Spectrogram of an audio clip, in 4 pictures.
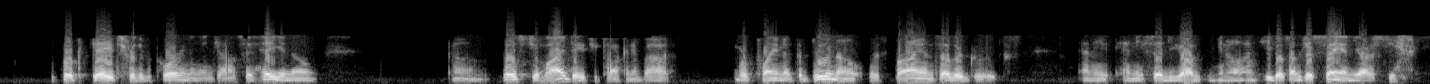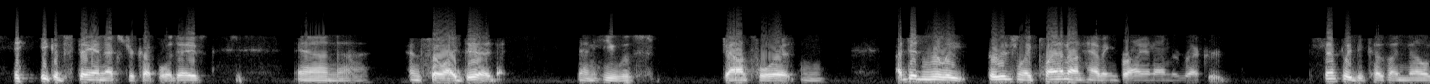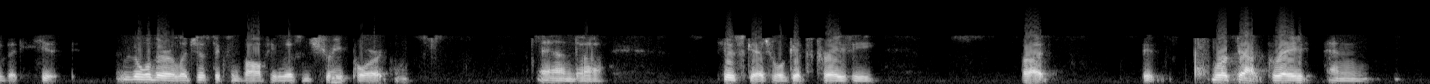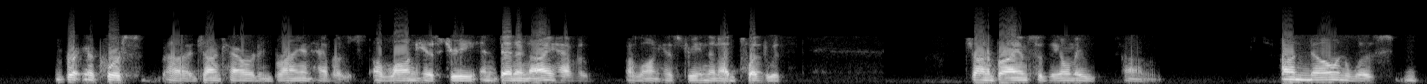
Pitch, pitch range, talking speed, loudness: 95 Hz, 90-105 Hz, 150 wpm, -12 LUFS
